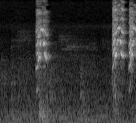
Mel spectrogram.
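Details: A conure's loud, rasping call, one squawk followed after a second's quiet by two quick harsh squawks in a row.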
